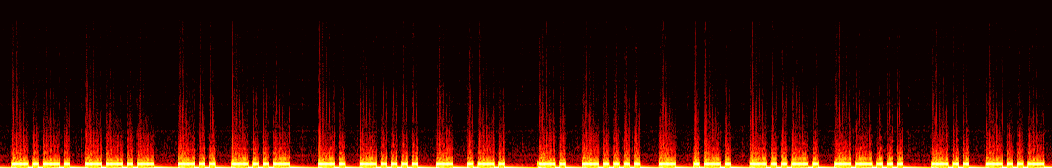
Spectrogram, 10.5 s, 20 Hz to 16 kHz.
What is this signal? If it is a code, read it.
Morse code, heard as a keyed tone, about 23 wpm, 450 Hz. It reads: CQ DX N6TR N6TR/7 DX
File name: n6tr / 12Oct2009-160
